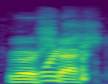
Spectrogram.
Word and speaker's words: Rorschach: Rorschach, yeah.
